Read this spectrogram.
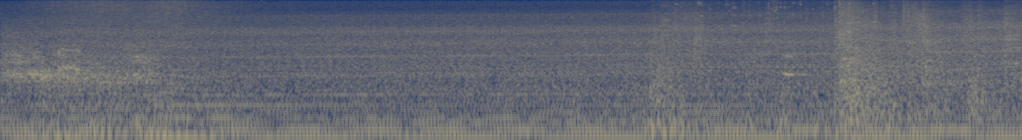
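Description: A heavy truck engine rumbles steadily as it drives along a road.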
